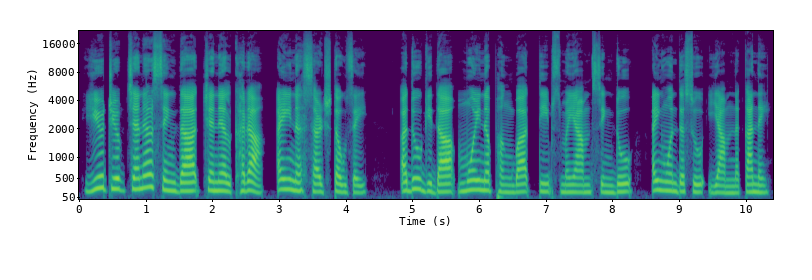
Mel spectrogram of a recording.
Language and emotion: Manipuri, neutral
